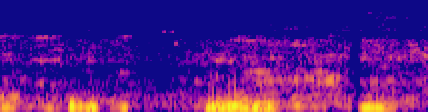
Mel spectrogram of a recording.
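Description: A man's low, rough vocal noises in three short bursts, heard through a video-call microphone, without clear words.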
